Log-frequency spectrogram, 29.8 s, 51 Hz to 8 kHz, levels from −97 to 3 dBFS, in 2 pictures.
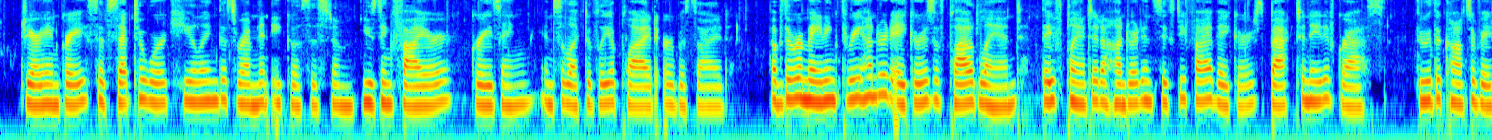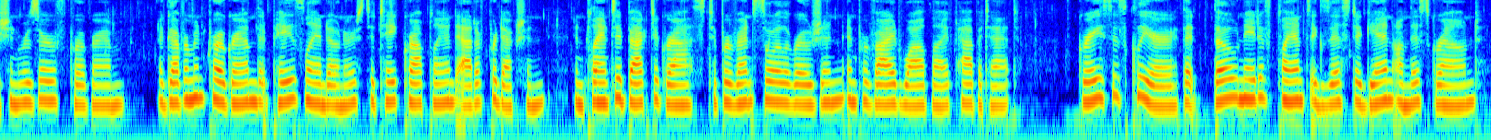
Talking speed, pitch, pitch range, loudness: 155 wpm, 200 Hz, 185-210 Hz, -24 LUFS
